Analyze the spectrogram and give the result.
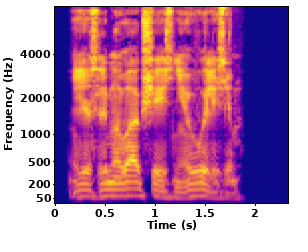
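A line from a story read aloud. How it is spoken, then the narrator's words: Grumbled. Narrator (Russian): проворчал Браво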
